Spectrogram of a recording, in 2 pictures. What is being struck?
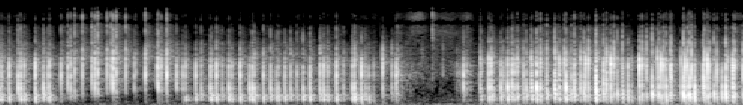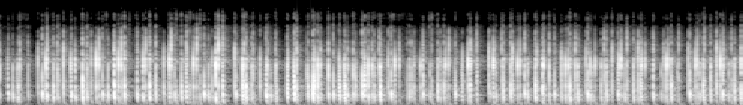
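Printed cardboard box holding paper.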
